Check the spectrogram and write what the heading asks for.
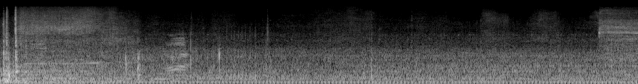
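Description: Car engine idling steadily, heard from inside the cabin, with a sharp click right at the start.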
